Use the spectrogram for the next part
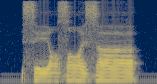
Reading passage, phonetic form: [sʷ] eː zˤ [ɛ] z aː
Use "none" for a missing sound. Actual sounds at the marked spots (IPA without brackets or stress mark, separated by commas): s, ɛ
